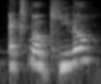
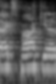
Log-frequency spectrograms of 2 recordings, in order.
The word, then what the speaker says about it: Ex Machina: Ex Machina? It's called Ex Machina. Now, I would understand if he said Ex Machina, because that's how it's spelled.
